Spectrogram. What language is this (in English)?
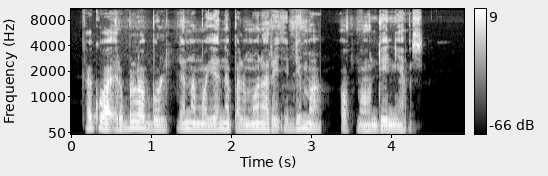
Masai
